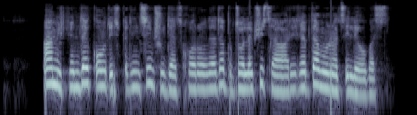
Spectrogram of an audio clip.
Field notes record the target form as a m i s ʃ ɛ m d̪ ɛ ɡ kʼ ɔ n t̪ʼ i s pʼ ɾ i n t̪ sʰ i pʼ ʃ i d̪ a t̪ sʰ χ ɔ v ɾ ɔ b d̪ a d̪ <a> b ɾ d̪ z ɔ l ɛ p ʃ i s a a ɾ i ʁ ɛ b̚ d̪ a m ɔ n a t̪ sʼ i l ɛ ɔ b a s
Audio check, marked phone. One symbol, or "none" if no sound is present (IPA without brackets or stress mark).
a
